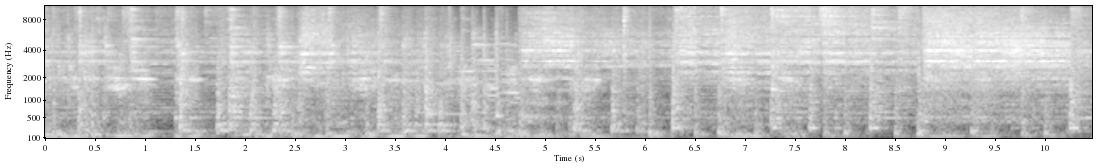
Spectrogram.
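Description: Acoustic drum kit played in a busy groove, with kick drum, snare and cymbals struck in quick succession throughout.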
